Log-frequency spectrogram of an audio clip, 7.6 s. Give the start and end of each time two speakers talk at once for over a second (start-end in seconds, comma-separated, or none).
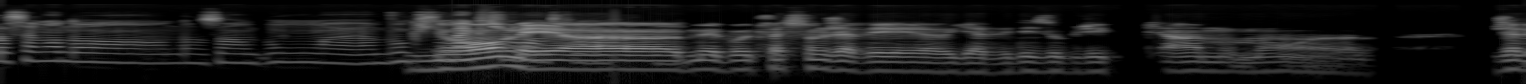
2.0-3.4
